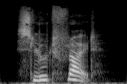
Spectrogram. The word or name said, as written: slutfløjt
